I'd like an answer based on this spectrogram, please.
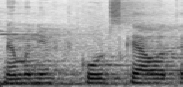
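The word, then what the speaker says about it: mnemonic: निम्निक codes क्या होते हैं? तो हमारे इंग्लिश अल्फ़ाबेट की तरह ही होते हैं, ठीक है। तो निम्निक कोड्स का यूज़ किया जाता है इसमें। निम्निक, एम साइलेंट है, निमोनिक कोड्स इज़ यूज्ड,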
